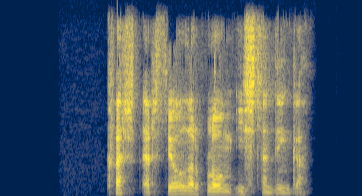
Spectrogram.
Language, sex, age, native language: Icelandic, male, 30-39, Icelandic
